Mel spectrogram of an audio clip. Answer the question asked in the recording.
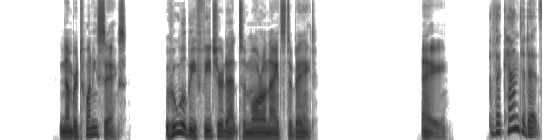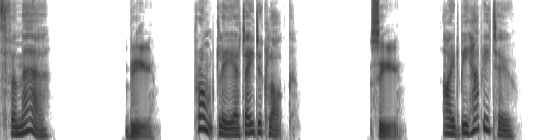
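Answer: A: The candidates for mayor.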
